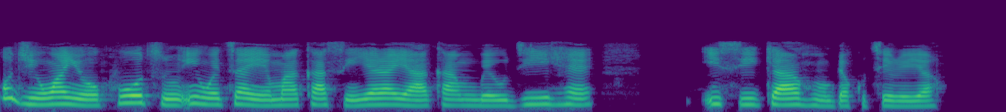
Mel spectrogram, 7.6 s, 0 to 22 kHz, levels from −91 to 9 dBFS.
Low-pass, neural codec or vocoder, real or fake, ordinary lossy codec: 5.4 kHz; none; real; MP3, 48 kbps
